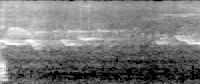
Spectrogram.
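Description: Faint bird chirps over quiet outdoor background noise.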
